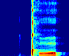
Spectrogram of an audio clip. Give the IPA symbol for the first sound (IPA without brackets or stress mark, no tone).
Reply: ǃʰ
